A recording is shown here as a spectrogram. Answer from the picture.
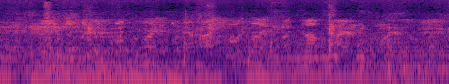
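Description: Busy city-park ambience: voices of people talking nearby, no words clear, over a loud low hum that holds in long stretches of about a second.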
